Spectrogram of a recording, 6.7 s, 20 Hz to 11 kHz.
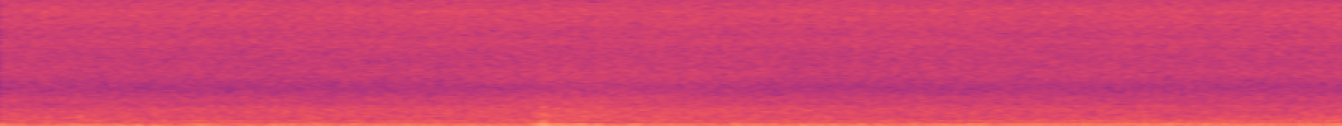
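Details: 1966 Triumph Spitfire, rebuilt 1147cc engine, on-road driving after fuel system stripped and lines flushed: steady low drone pulling evenly, no misfire, stumble or hesitation; healthy engine under acceleration, owner unsure what fixed it, ran fine about 70 miles.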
